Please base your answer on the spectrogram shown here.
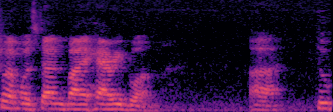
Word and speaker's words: Blum: but the first one was done by Harry Blum. Do pronounce his name that way.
